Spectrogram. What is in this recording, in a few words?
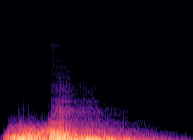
Transition Whoosh Drone; Production Element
